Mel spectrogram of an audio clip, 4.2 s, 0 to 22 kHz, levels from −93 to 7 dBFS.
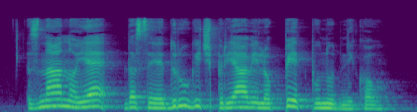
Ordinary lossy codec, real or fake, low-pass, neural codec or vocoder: MP3, 96 kbps; real; 10.8 kHz; none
